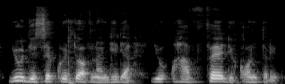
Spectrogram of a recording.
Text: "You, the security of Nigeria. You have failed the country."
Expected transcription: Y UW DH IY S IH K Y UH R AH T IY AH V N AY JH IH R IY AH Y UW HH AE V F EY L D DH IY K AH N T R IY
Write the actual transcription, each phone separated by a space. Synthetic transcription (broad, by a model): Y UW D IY S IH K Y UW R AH T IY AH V N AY JH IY R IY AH Y UW HH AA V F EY D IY K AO N T R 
